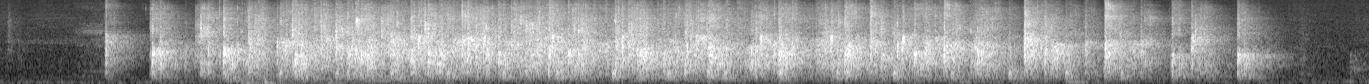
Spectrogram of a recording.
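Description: A parent orientation audience breaks into loud, sustained applause, with dense clapping swelling quickly, holding steady, then tapering off into scattered claps.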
